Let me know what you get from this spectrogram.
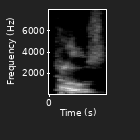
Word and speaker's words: Towes: T-O-W-E-S. How do you say that? – T-O-W-E-S. Pose? – Toes?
